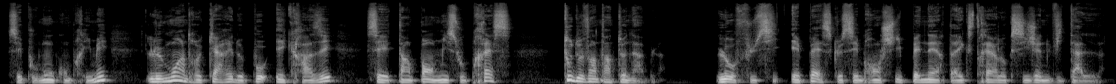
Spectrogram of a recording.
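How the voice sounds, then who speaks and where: A man narrating a fantasy story as an audiobook, measured and dramatic. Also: lowish voice, a little mellow, husky.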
